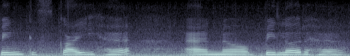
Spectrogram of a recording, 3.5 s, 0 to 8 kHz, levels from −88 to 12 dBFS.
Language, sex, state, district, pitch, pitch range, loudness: Hindi, female, Jharkhand, Jamtara, 250 Hz, 230-275 Hz, -14 LUFS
